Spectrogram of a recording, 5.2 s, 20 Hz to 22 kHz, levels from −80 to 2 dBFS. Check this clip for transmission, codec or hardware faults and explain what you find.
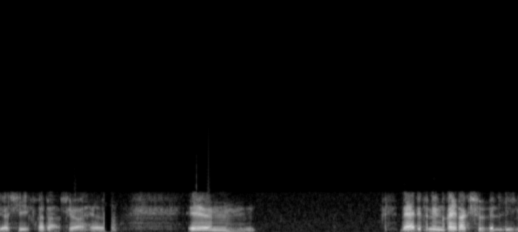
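Three kinds of fault run through the speech: a GSM full-rate codec throughout, three bursts of lost GSM frames, and a switch to a poorer input device.

GSM full-rate codec, whole clip: the voice has a plainly audible buzzy, gravelly roughness and sounds squeezed into a telephone band of roughly 300 Hz to 3.4 kHz. The coarse texture fits the 13 kbps GSM full-rate codec. That codec rebuilds the voice from a vocal-tract model driven by a thinned, regularly pulsed excitation, so fine detail is replaced with grit.

Lost GSM frames at 0.50 to 0.67 s, 2.26 to 2.47 s, and 4.82 to 4.95 s: each time the voice freezes into a rough, metallic ring instead of moving on. The decoder is repeating the last good frame's settings. The first burst loses 120 ms scattered over 160 ms, with the longest gap around a tenth of a second. 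The later bursts lose 140 ms and 80 ms.

Input switched to a poorer device, from 1.04 s to the end: the sound drops out for 80 ms, then returns duller and boxier with nothing above 3.9 kHz. It is also about 5 dB quieter and carries a faint new noise floor far below the voice. The likely cause is the recording input changing mid-stream to a lesser microphone or a headset's call profile, with its own narrower band, tone and level.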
